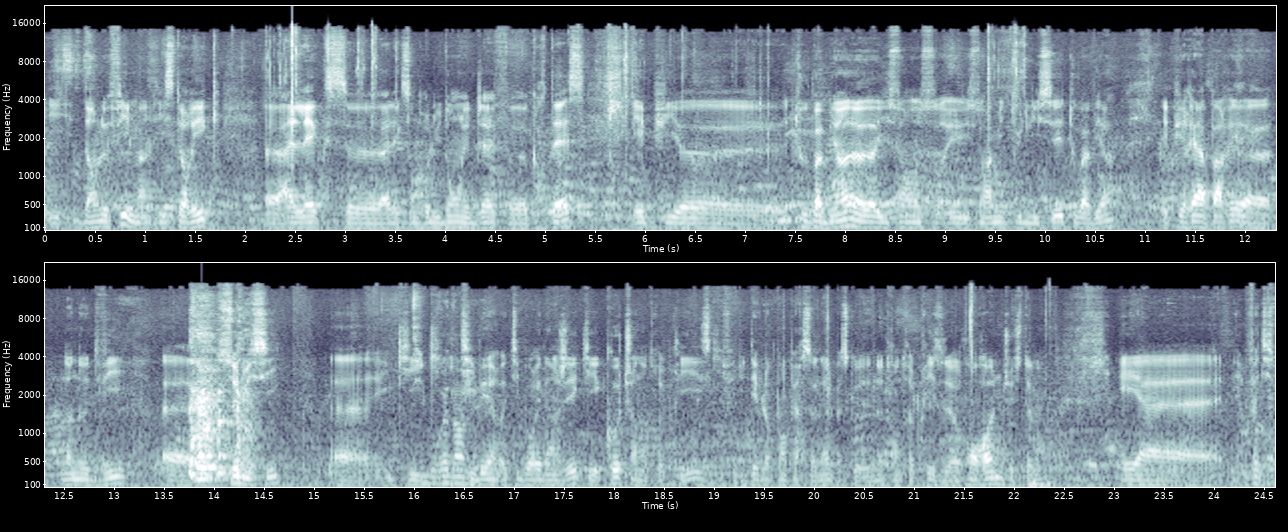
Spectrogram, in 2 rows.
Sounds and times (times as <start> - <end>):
Speech: 0.0 - 24.6.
